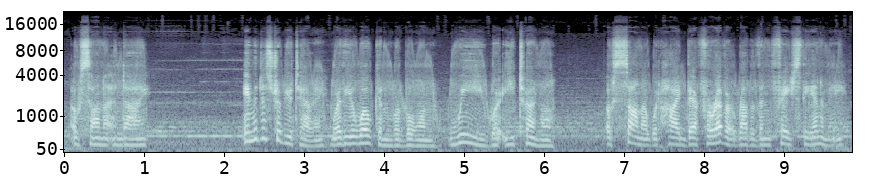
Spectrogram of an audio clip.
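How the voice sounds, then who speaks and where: A woman's voice: low voice, noisy background. An actress playing a regal, aloof queen in a video game, speaking formally with cool, composed, dismissive authority. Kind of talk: scripted game dialogue, exposition.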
